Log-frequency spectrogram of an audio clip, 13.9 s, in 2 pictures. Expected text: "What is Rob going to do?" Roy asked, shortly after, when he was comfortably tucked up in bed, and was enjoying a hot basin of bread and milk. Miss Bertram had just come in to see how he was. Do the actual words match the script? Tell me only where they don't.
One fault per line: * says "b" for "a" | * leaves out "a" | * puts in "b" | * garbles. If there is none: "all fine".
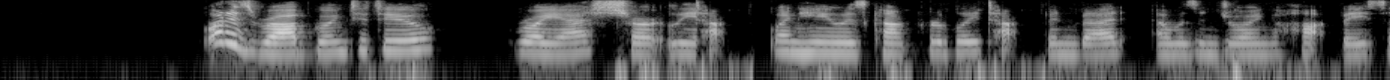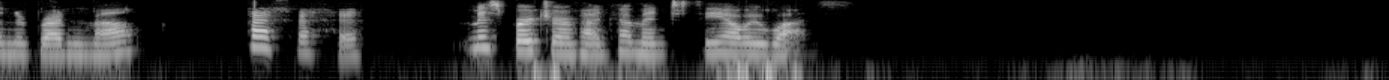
* says "tucked" for "after"
* leaves out "up"
* leaves out "just"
